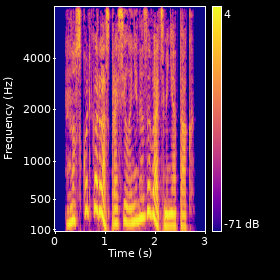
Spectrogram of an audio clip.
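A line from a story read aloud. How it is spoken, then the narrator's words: Indignant tutting. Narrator (Russian): Возмущенно цокает Рита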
